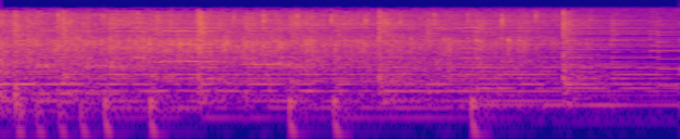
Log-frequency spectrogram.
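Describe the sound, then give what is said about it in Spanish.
An audience applauding, a dense, steady wash of clapping that lasts the whole stretch, with regular heavier thumps pulsing underneath. No one speaks. “No, si le va a aplaudir, hágalo bien, si no, no lo haga.”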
